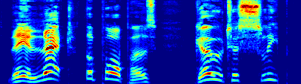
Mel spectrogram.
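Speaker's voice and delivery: mock the generosity; ironic aside. A narrator's reading. Narrator sneering at the workhouse laws, sarcastic.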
